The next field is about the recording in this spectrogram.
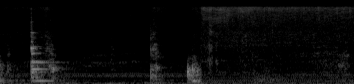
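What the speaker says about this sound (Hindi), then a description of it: "इसको हम 2 से 3 मिनट फ्राई करेंगे, जब तक चिकन का कलर ना चेंज हो जाए।" Chicken pieces fry in a pan with a steady sizzle, broken by a few louder stirring scrapes and bursts as the meat is moved around; no talking.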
